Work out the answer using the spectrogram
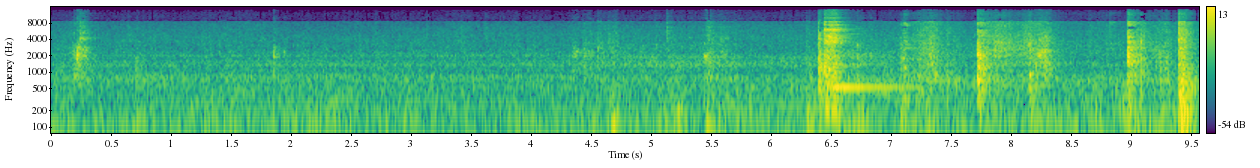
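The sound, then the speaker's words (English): Stirring turmeric and salt into a mixture: faint, soft scraping at first, then several louder, sharp clinks of a utensil against the vessel toward the end. “Mix them in thoroughly so the color, the turmeric, is evenly distributed.”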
